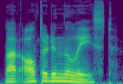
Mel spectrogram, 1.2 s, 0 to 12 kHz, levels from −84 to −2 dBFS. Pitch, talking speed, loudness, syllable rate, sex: 120 Hz, 245 wpm, -15 LUFS, 6.5 syllables/s, male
